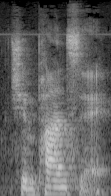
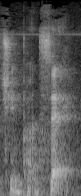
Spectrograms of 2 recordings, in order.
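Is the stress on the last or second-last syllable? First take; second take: second-last; last. First: The stress is on the second-last syllable. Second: The stress is on the last syllable. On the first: The speaker calls it wrong. "is what it would be without the accent" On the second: The speaker calls it right. "but it's"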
